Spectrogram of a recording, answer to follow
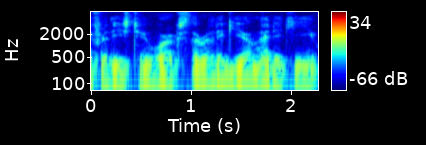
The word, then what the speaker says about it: Religio Medici: He's best known, as I say, for these two works, the Religio Medici, or to give it its medieval pronunciation, the Religio Medici, and also his later work, Urn Burial.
